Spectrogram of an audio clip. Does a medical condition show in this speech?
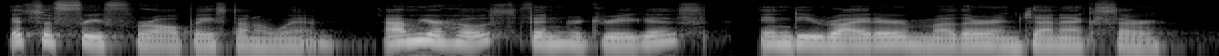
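No.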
